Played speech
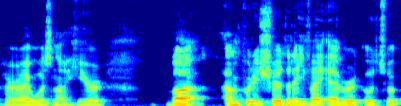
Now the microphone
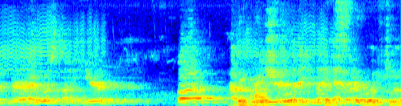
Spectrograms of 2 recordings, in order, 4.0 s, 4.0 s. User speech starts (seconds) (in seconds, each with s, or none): 2.3 s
